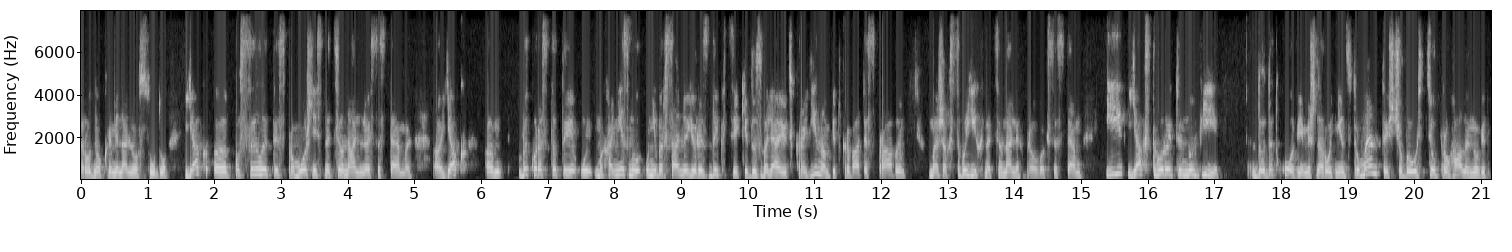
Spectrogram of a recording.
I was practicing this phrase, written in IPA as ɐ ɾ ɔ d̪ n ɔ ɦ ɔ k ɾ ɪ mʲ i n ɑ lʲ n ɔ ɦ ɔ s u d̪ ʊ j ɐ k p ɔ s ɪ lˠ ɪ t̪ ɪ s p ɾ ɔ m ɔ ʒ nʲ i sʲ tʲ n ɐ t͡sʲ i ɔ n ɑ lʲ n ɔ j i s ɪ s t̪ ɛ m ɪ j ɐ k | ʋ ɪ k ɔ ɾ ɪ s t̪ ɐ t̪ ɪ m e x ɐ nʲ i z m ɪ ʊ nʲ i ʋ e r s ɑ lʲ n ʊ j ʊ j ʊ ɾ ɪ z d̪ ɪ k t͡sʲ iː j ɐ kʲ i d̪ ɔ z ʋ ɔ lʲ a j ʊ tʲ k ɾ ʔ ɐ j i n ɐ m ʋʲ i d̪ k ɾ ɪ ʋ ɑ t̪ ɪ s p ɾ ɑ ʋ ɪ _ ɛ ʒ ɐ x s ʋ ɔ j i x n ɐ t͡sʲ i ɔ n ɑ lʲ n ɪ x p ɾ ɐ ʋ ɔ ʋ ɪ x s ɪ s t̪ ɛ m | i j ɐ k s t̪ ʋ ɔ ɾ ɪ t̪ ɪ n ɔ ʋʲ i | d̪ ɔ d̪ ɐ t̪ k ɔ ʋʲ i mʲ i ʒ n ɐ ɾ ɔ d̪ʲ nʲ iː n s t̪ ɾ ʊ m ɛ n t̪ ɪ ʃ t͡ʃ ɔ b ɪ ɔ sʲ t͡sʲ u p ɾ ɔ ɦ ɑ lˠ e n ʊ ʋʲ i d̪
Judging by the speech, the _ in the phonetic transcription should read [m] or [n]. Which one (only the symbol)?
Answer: m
